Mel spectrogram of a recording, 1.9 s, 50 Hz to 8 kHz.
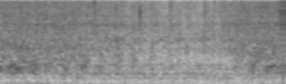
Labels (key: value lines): label: anthrophony, boat engine
recorder: SoundTrap 500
